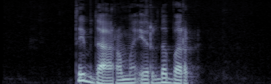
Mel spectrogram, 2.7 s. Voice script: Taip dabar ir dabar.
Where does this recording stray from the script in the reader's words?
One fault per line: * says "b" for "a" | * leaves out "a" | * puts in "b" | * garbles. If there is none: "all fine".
* says "daroma" for "dabar"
